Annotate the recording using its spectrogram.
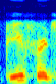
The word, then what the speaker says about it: Beaufort: Well, it's Beaufort, North Carolina, and it's Beaufort, South Carolina.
